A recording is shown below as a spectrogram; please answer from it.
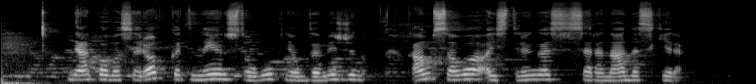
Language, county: Lithuanian, Kaunas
